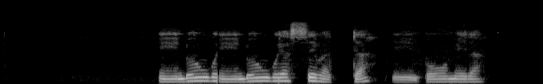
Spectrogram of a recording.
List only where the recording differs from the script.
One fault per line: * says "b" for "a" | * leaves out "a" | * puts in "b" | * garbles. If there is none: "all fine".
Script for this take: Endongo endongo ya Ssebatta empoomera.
all fine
